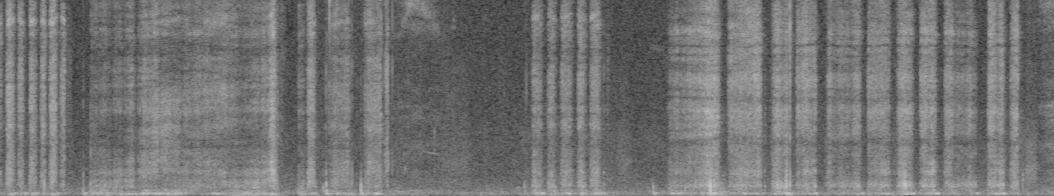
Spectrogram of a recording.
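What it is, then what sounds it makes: Chalk scratching on paper. A purple chalk stick is scratched repeatedly along the scooter outline on a paper coloring book page resting on a soft cloth, coloring it in. Bursts of dry, gritty scratching with bright, airy edges come in quick strokes, separated by brief quiet pauses, over a faint low hum.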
